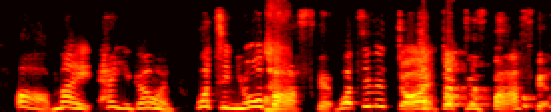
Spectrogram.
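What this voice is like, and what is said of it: Put-on Australian accent. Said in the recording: “I'm totally put on the Australian sort of accent ... I was just doing this full on sort of”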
